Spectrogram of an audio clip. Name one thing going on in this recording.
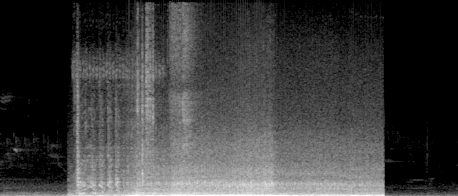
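A heavy truck engine rumbles deeply and revs.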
